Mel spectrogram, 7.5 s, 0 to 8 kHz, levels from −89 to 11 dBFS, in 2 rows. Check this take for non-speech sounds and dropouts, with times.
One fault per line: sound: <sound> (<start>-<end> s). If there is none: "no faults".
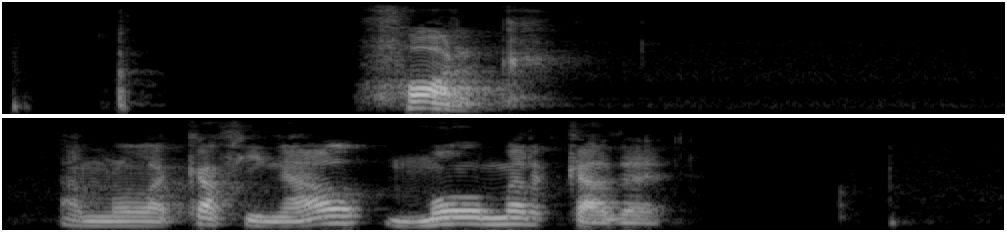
no faults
